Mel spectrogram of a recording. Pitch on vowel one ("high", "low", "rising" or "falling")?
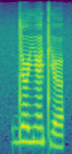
high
